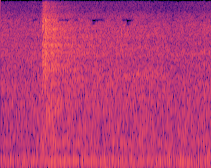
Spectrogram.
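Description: Motorcycle engine running at a steady pitch as it approaches. There is a brief scrape of noise about half a second in.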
